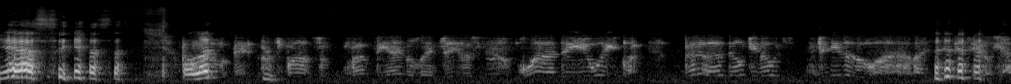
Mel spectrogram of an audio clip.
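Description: People talking over a telephone-quality call line, voices thin and cut off in the treble, with short gaps between phrases.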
